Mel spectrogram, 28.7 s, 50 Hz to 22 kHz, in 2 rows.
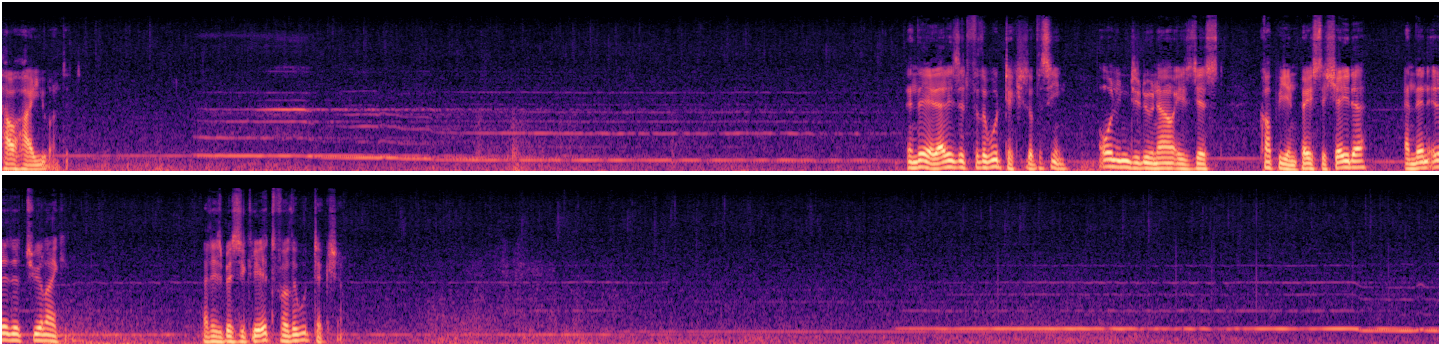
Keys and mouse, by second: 1.6 shift+a, 4.8 click, 6.0 click, 7.4 shift+middle drag, 8.0-9.8 drag, 10.5 click, 12.0 click, 13.1 shift+middle click, 13.7 ctrl+s, 13.9 shift+middle click, 14.9 shift+middle click, 17.0 middle click, 17.7 middle click, 19.8 shift+middle click, 20.7 ctrl+s, 20.9 shift+middle click, 22.5 shift+middle click, 23.7 shift+middle click, 24.5 click, 25.8 middle click, 25.9 a, 26.1 x, 26.5 ctrl+v, 27.1 shift+middle click, 28.1 middle click, 28.4 middle click.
